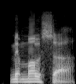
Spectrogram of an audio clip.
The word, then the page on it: mimosa: American English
